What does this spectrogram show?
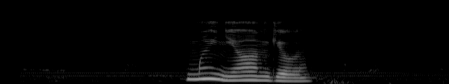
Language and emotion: Russian, sad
